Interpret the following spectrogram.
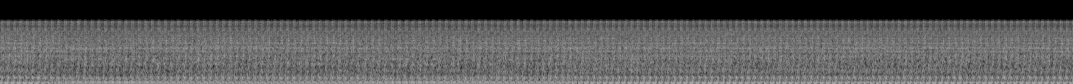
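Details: Gilera DNA 125 after carb and intake change, after cleaning both quite-black plugs fouled with fuel and oil: loud uneven beat about four a second, stumbling and not settling; rough running, cause unconfirmed.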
